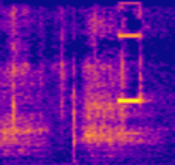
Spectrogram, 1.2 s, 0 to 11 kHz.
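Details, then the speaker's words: Digital thermometer beep in a quiet small room: brief high electronic tone marking a finished reading of 36.6; the adult feels unwell with chills and leg pain, an earlier reading was 37.5, and she takes it as a low fever. "Ayan, tumunog na. O, diba? 36.6. So, ibig sabihin, may sinap nga ako."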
